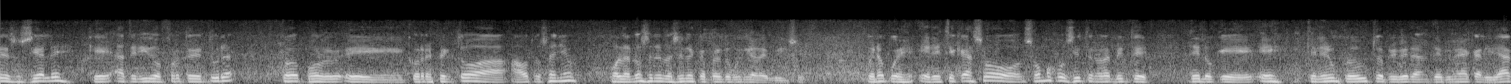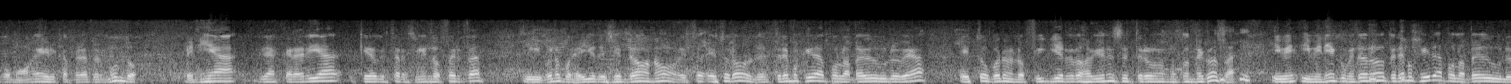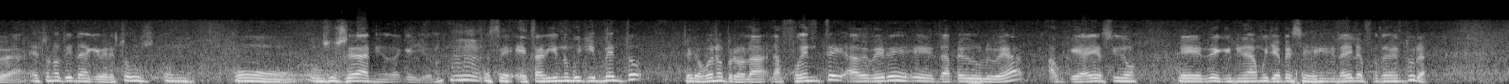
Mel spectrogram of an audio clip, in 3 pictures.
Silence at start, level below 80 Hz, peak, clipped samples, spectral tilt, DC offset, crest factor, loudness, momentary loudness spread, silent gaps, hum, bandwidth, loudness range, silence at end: 0 s; -40 dBFS; -2 dBFS; under 0.1%; -7.5 dB/octave; under 0.1%; 12 dB; -13 LUFS; 6 LU; none; none; 8.6 kHz; 1 LU; 0 s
